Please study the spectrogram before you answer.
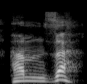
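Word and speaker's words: همزة: ওয়াও, হা, হামজা, ইয়া, ইয়া। আচ্ছা দেখেন হামজার উচ্চারণটা, হামজা শেষে একটা ছোট হর মতো উচ্চারণ হচ্ছে, হা হামজা, হামজা তাড়াতাড়ি পড়েন, হামজা।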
